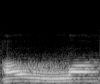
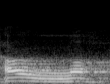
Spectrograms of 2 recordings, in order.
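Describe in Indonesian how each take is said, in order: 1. Vokal pertama terdengar tebal dan gelap. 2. Vokal pertama terdengar tipis dan ringan. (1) "kalau terbawa gini" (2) "yang benar A"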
